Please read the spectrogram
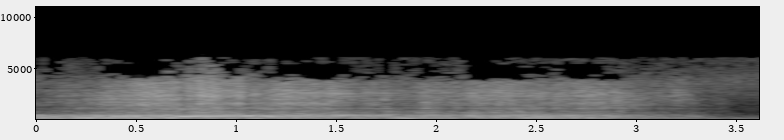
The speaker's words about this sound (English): Another earthquake!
